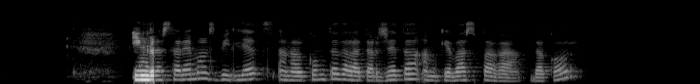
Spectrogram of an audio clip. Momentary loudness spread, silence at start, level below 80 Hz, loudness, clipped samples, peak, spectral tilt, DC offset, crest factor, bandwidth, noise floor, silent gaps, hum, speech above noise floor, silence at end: 22 LU; 1.3 s; -64 dBFS; -23 LUFS; under 0.1%; -2 dBFS; -5.5 dB/octave; under 0.1%; 24 dB; 7.8 kHz; under -90 dBFS; none; none; over 66 dB; 1.3 s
